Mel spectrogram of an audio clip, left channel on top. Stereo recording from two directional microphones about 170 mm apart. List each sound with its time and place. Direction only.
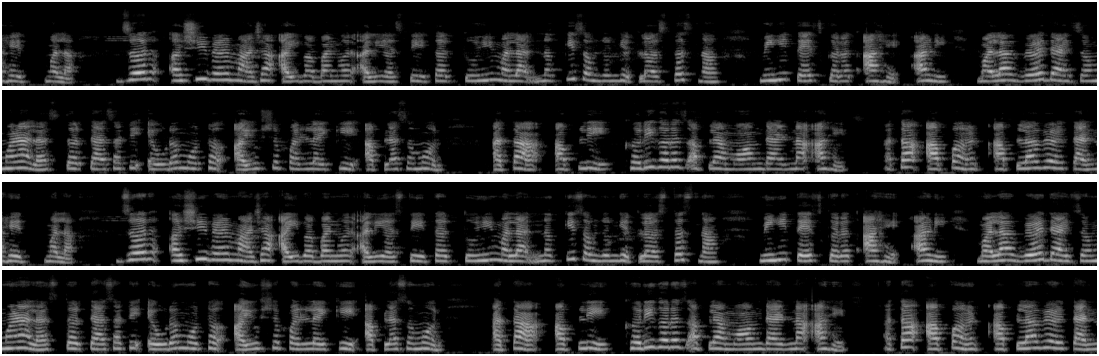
0.0 s a woman's voice: 25° right (ahead or behind)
